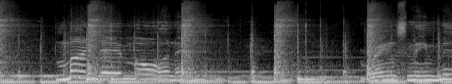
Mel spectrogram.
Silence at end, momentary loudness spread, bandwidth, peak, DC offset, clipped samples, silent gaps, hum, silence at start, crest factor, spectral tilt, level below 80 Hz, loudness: 0 s; 7 LU; over 20 kHz; -4 dBFS; under 0.1%; under 0.1%; none; none; 0 s; 14 dB; -6 dB/octave; -34 dBFS; -18 LUFS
